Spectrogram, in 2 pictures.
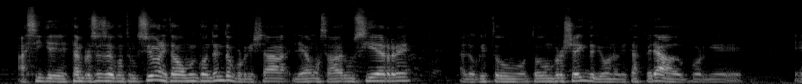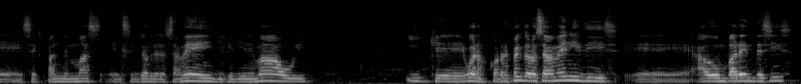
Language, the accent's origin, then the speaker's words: Spanish; Soldini, Santa Fe, Argentina; somos una familia de Soldini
